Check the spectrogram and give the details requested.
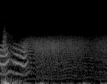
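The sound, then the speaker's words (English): A quick, buzzy fart sound effect played as a drum roll of farts: a brassy blurt with a wobbling pitch at the start, trailing into a sustained raspy drone. Fairly loud, with no talking. “Well, let's do fart sounds.”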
